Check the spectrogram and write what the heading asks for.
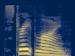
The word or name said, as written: straight-line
